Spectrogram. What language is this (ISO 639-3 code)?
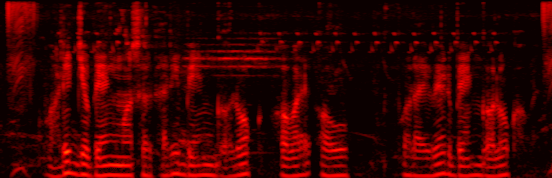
hne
